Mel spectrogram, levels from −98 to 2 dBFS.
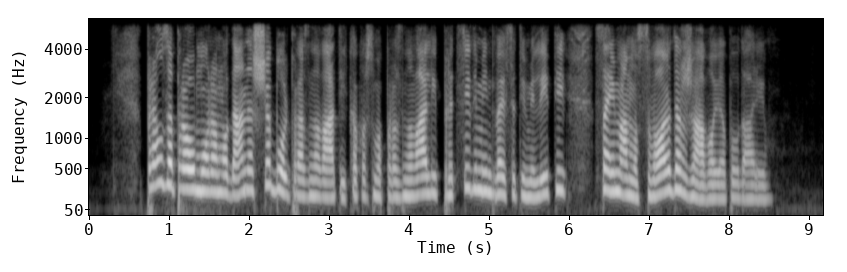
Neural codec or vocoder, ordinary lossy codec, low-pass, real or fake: codec, 16 kHz in and 24 kHz out, 1.1 kbps, FireRedTTS-2 codec; none; 5.4 kHz; fake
